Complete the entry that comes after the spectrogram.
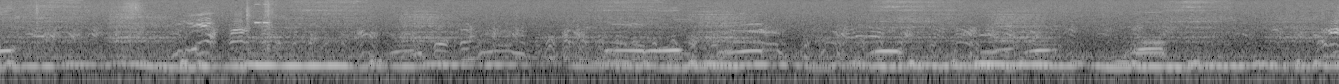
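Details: On a Minnesota lek at Bluestem Prairie Preserve, Glyndon, prairie chickens keep up a deep, steady drone, while clusters of brief arched whoops and clucking cackles repeat over it at an irregular pace.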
